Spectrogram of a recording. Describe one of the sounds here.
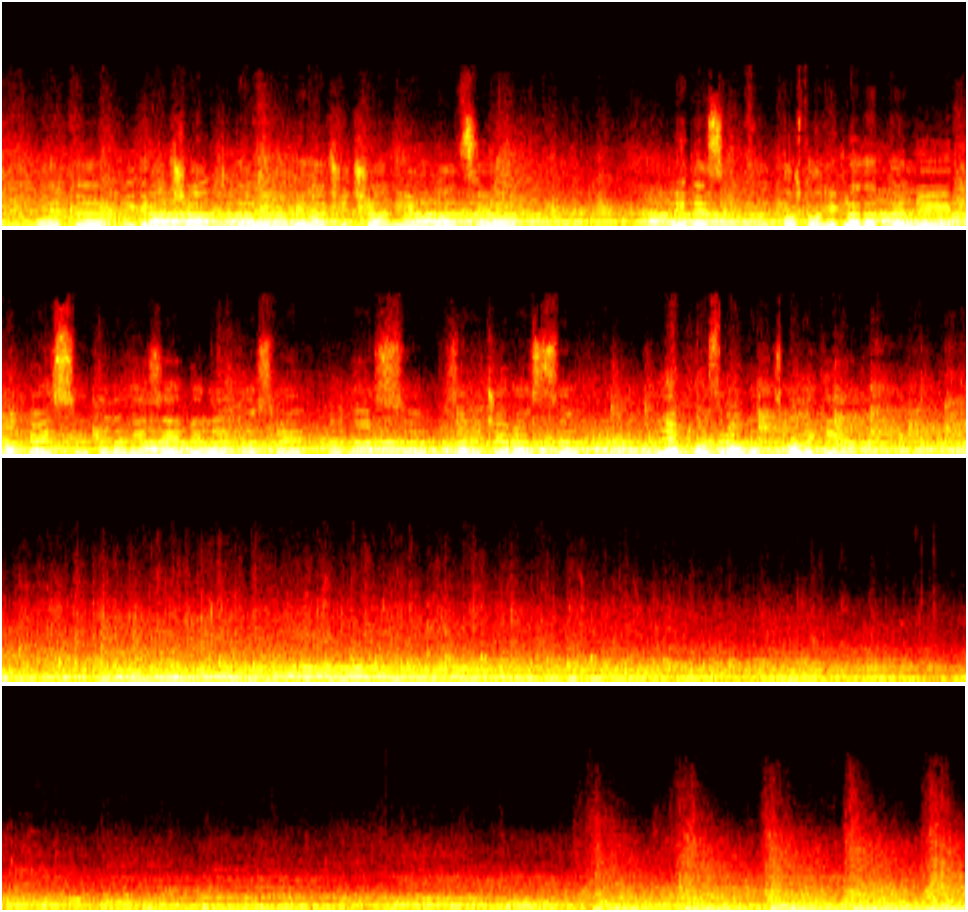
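Men chatter and call out in a large echoing hall.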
